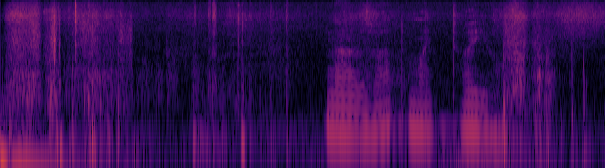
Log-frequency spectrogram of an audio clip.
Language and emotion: Russian, neutral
